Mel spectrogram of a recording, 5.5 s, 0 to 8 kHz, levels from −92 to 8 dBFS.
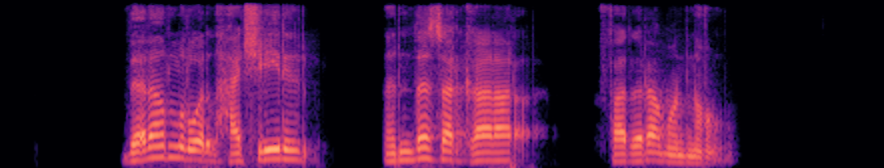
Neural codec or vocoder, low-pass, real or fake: codec, 16 kHz, 1 kbps, X-Codec, HuBERT features, trained on LibriSpeech; 7.2 kHz; fake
